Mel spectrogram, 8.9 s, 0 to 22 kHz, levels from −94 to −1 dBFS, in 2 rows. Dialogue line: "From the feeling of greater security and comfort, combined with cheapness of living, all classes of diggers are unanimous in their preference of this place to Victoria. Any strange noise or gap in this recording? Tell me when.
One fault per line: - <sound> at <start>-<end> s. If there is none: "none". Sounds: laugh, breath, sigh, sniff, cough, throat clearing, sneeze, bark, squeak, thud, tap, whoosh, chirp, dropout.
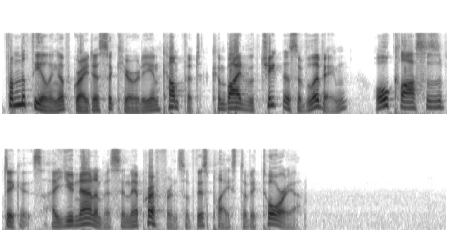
none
